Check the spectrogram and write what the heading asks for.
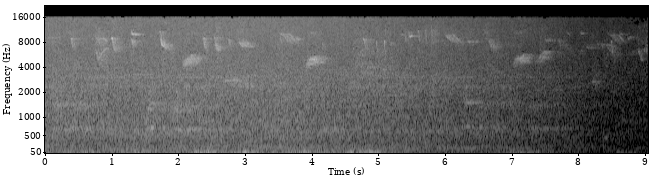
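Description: Outdoor ambience: small birds chirping here and there over a steady hiss, with a low rumble in the first half, the whole fading out toward the end.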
